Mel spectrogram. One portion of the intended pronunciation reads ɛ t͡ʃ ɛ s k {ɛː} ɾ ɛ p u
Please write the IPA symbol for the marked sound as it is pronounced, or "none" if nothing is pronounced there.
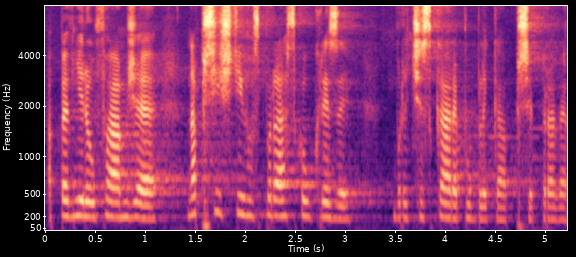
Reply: aː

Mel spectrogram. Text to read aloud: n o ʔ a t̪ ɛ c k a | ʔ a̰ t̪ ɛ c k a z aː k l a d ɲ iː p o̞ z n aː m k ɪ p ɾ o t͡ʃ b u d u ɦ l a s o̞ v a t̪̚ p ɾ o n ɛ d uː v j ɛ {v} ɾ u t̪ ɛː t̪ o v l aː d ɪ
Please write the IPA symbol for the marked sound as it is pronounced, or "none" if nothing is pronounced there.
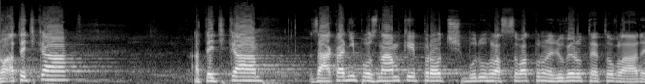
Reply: none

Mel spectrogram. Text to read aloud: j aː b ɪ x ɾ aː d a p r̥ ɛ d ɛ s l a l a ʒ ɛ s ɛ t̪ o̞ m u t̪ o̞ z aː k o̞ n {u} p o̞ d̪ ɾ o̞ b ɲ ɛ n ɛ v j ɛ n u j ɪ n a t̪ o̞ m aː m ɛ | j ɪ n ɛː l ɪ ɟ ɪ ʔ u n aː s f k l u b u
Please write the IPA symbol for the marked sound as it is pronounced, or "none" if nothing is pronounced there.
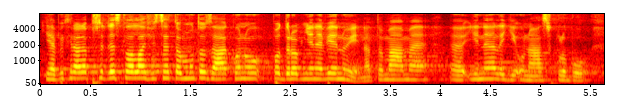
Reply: u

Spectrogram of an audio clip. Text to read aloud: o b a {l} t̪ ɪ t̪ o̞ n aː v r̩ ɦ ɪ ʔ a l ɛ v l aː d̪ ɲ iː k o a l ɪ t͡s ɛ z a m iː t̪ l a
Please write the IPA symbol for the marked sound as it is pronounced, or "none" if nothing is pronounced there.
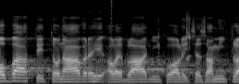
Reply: none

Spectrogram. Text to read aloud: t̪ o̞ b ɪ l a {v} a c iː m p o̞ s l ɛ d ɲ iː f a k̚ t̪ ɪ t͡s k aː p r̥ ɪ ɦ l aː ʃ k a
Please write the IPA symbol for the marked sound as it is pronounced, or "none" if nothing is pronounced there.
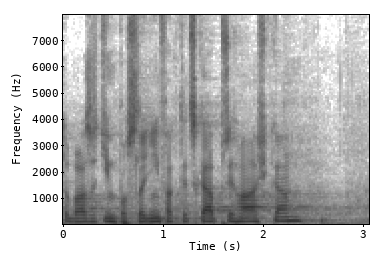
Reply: z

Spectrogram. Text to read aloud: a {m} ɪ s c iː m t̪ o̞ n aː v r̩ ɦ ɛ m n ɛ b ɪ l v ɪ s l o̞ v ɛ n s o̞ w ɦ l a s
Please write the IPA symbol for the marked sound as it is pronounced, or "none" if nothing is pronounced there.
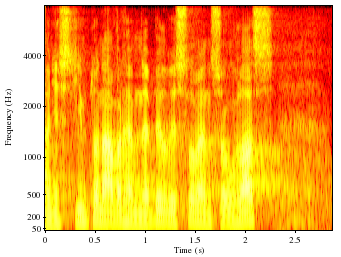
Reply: ɲ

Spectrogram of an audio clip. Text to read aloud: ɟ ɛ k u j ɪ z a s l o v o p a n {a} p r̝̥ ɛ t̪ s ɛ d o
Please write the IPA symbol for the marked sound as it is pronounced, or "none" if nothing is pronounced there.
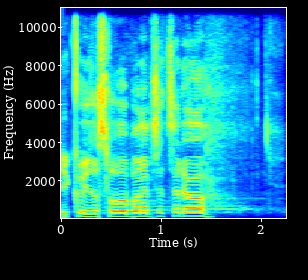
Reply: ɛ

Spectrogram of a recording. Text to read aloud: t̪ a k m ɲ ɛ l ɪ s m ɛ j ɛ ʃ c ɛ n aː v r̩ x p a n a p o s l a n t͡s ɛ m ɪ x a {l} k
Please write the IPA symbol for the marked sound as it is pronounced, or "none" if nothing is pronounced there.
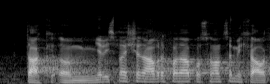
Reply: l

